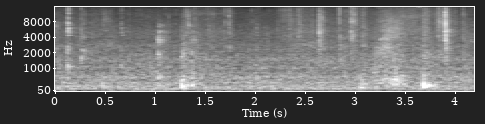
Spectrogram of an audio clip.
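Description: A deck of playing cards being handled and mixed in the hands: light clicks and snaps at irregular times.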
